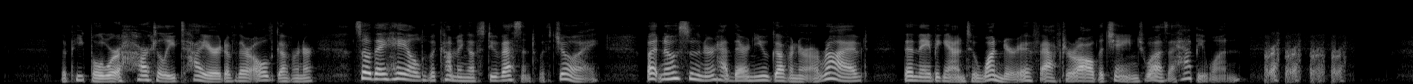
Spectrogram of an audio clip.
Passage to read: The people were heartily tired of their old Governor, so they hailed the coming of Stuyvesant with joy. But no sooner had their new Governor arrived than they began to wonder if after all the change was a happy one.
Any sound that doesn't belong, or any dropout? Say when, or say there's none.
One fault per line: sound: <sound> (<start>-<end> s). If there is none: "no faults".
sound: laugh (12.6-13.5 s)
